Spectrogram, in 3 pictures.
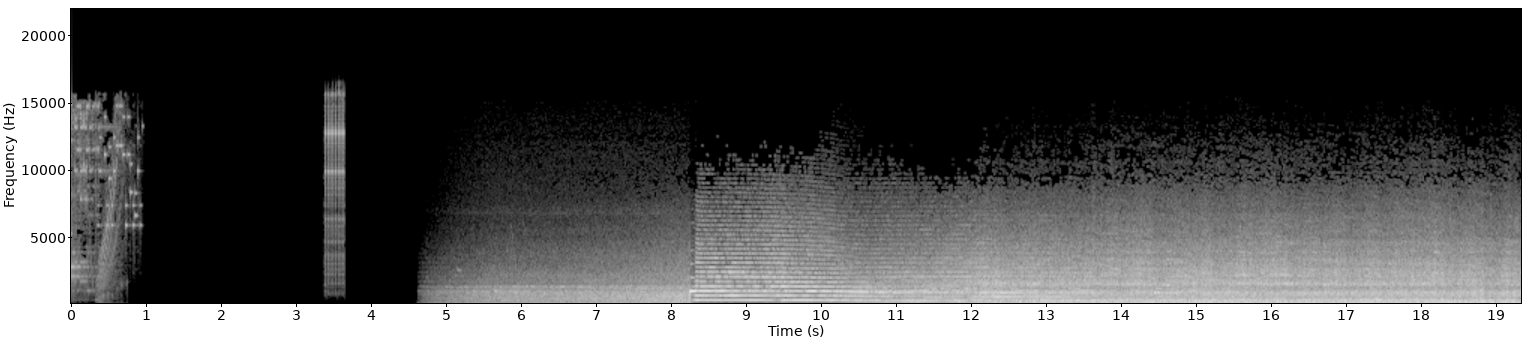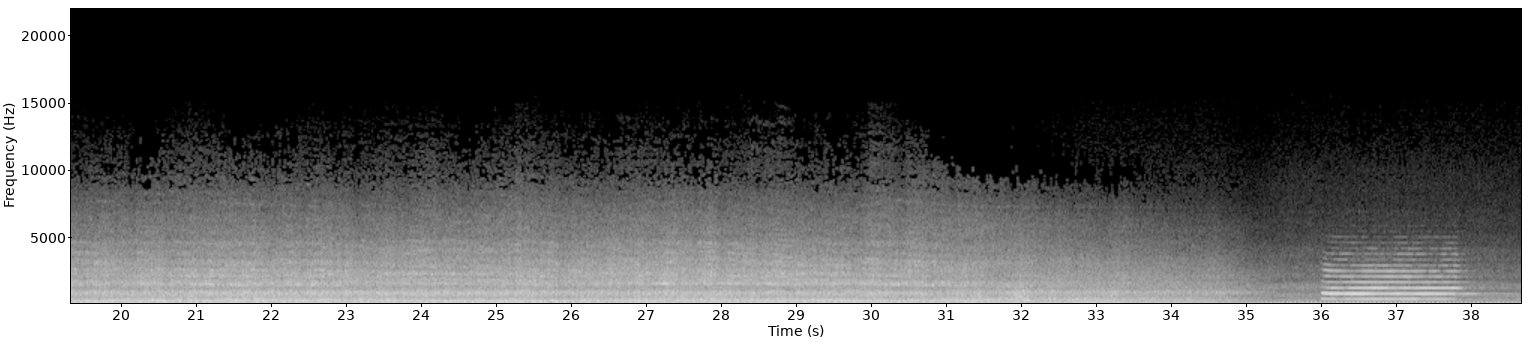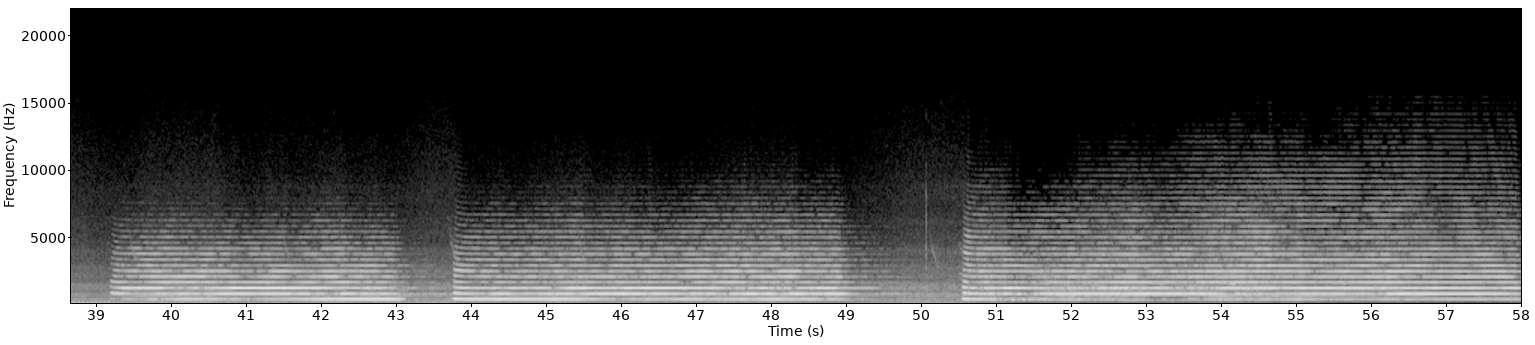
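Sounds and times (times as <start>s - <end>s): train horn chord: 7.6s - 15.1s, 36.0s - 38.2s, 39.2s - 49.8s, 50.5s - 58.0s
train wheels rushing on rail: 11.7s - 39.3s.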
